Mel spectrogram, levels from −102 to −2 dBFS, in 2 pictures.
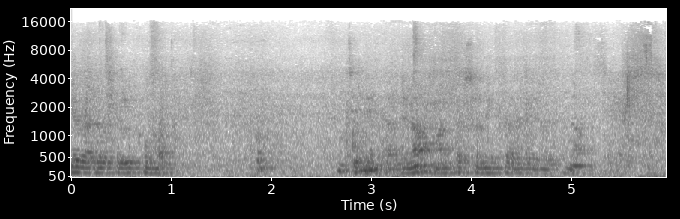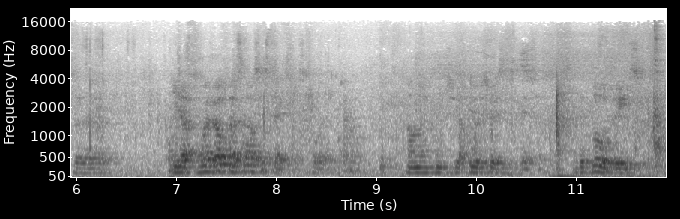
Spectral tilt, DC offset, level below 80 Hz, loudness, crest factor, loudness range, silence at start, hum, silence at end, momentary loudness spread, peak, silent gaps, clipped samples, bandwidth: -5 dB/octave; under 0.1%; -52 dBFS; -35 LUFS; 24 dB; 7 LU; 0 s; none; 0 s; 17 LU; -12 dBFS; none; under 0.1%; 16.5 kHz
